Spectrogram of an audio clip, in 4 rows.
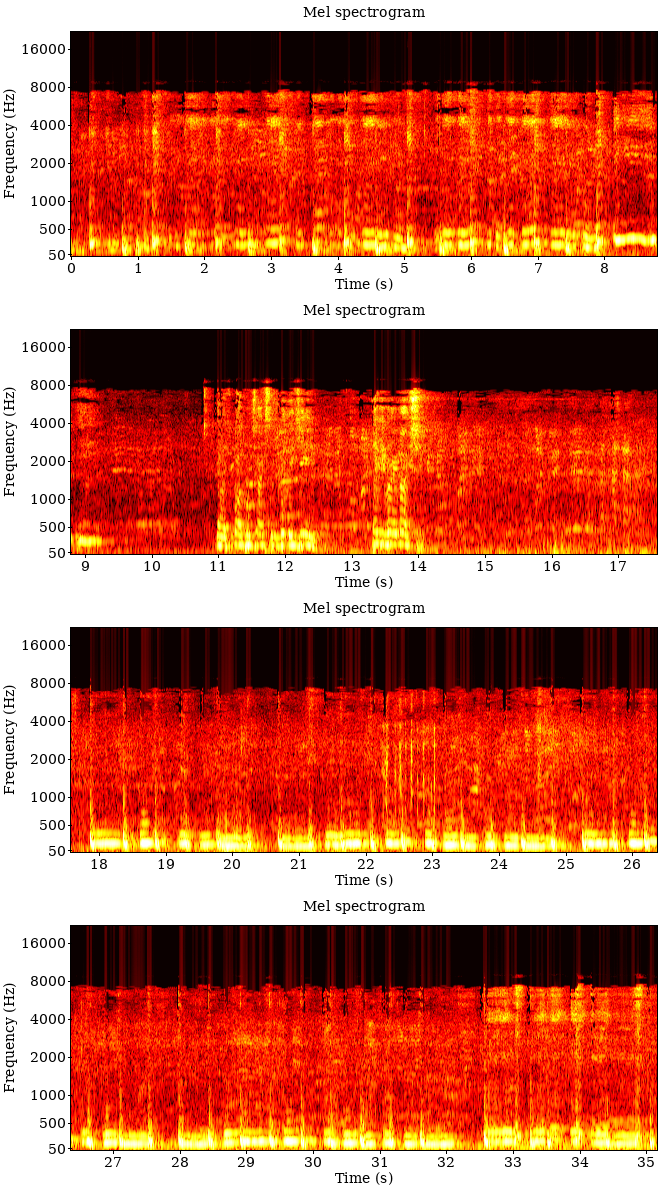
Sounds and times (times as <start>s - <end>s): Beatboxing: 0.0s - 9.3s, 17.8s - 35.1s
Speech: 8.9s - 17.2s.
